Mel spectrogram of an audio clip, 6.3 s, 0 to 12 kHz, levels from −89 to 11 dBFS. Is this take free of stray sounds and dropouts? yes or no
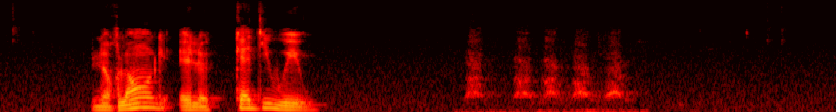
no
